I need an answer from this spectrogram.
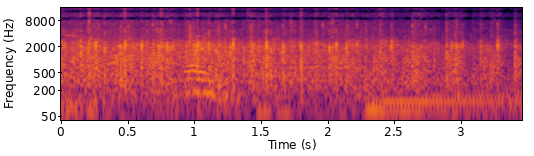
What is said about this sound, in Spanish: Y quiero que le des un fuerte aplauso a Dios por lo que está haciendo en esta casa.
